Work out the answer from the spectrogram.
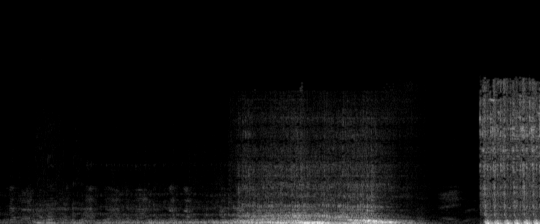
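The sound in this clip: A bear roar sound effect at a live comedy show, a rough growl that swells, holds and fades, then a sudden loud burst of rapid assault rifle gunfire.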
